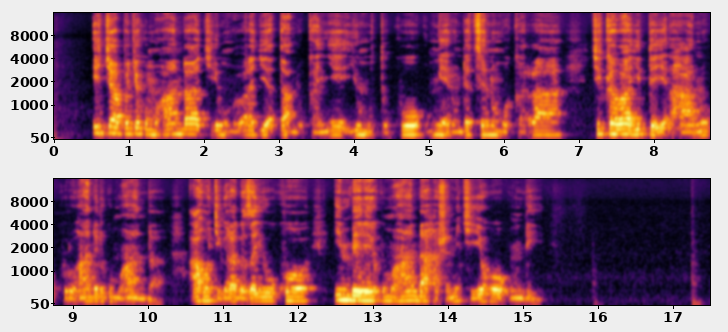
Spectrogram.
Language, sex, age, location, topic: Kinyarwanda, male, 50+, Nyagatare, government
